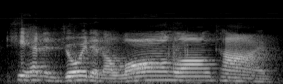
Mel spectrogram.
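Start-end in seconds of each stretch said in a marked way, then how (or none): none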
